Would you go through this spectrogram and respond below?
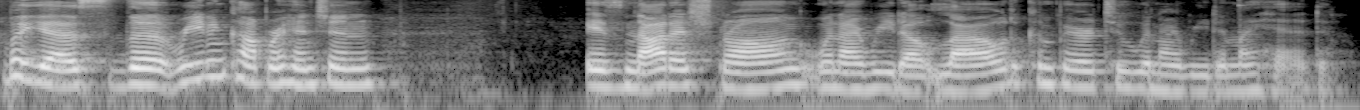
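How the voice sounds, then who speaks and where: A woman's voice: mid-range voice, normal speed, a little mellow. A woman hosting a casual livestream from home, chatting informally and giggly as she reads and answers viewer comments. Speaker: livestream host reading chapters aloud and chatting with viewers.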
